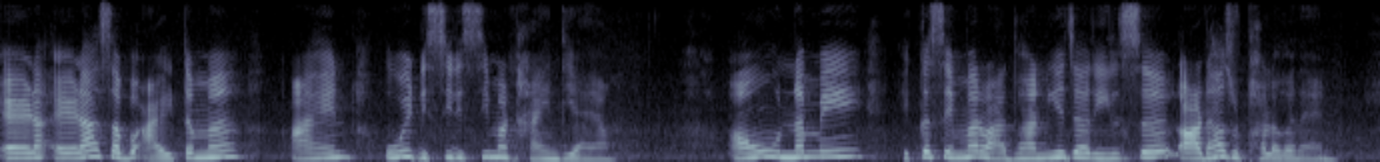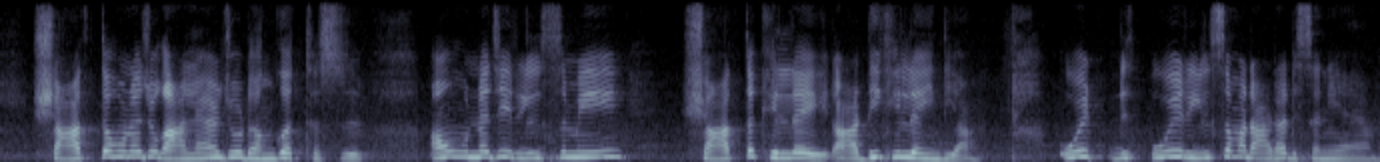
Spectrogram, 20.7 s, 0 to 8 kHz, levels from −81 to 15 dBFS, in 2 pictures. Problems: constant background noise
